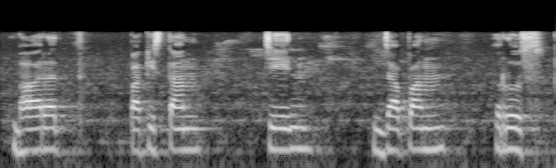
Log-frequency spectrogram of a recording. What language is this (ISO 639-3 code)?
sat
